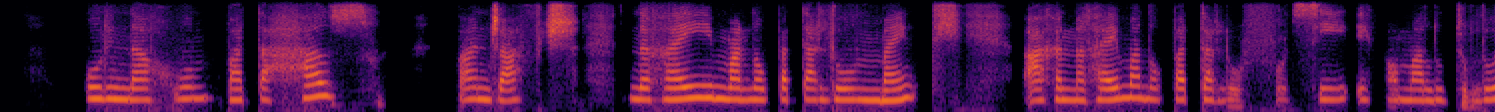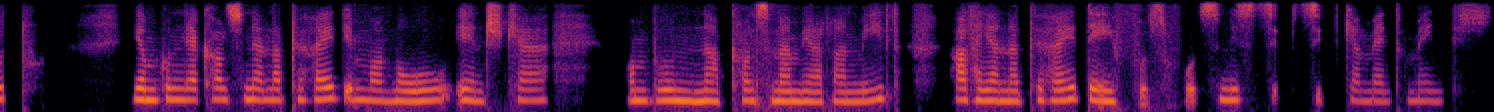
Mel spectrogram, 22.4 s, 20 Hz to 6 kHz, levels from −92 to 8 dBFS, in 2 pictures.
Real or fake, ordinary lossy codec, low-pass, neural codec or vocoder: fake; Opus, 16 kbps; 5.4 kHz; codec, 16 kHz, 0.5 kbps, X-Codec, HuBERT features, trained on LibriSpeech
